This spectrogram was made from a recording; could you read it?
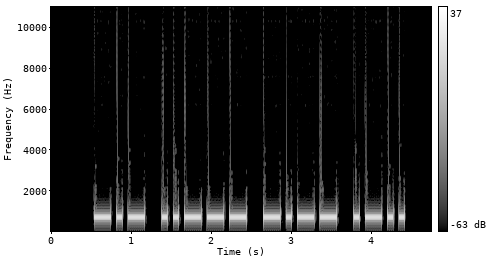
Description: Morse code, heard as a keyed tone, about 17 wpm, 700 Hz. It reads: K2YL
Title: USA Call Signs - 2x Character Spacing - 17wpm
